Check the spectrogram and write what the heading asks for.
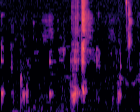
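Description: Near silence with a few faint, short mouth and swallowing sounds of someone drinking from a cup.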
